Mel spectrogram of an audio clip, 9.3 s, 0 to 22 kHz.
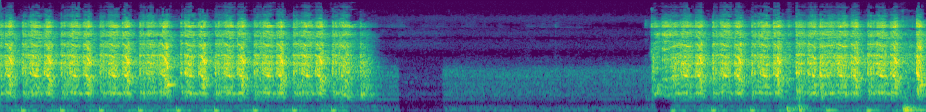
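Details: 2005 King Quad 700 ATV: two long cranking bursts with a steady beat of about 150 a minute and a pause between, and the engine never catches; hard starting, extended cranking.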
